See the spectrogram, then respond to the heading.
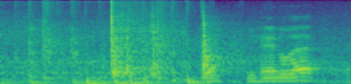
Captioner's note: upbeat music; thudding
